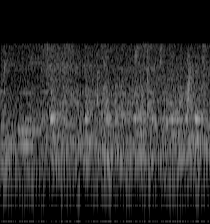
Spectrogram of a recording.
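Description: Faint light ticking or clicking over quiet room tone.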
